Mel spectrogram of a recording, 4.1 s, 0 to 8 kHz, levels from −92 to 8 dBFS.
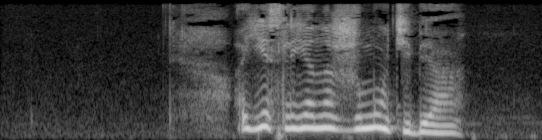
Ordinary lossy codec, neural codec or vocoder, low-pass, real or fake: MP3, 32 kbps; none; 7.2 kHz; real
